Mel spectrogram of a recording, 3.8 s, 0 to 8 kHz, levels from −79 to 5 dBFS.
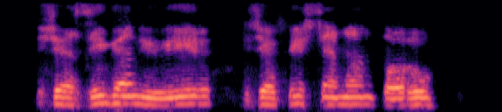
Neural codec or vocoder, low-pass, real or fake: codec, 16 kHz, 2 kbps, FreqCodec, smaller model; 7.2 kHz; fake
